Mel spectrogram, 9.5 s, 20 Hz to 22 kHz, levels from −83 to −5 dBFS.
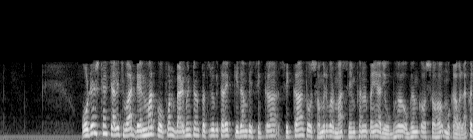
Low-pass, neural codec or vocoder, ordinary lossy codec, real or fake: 3.6 kHz; none; MP3, 32 kbps; real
